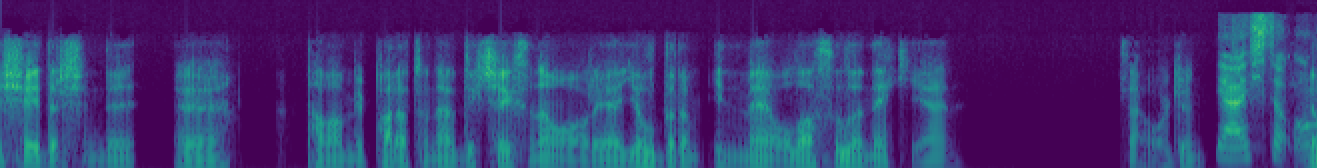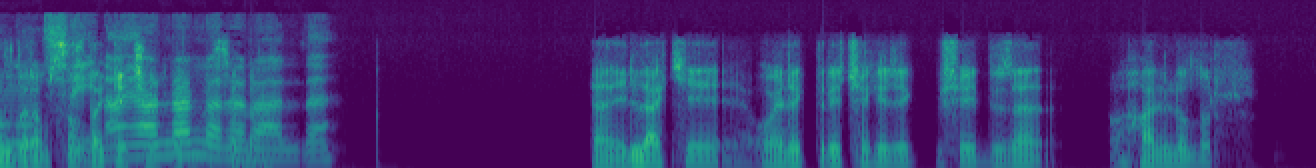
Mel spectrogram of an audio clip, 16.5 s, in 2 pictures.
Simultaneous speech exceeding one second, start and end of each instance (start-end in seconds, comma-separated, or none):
8.1-9.9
